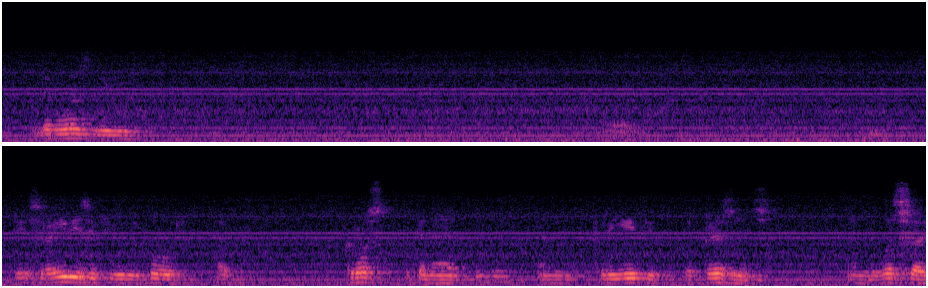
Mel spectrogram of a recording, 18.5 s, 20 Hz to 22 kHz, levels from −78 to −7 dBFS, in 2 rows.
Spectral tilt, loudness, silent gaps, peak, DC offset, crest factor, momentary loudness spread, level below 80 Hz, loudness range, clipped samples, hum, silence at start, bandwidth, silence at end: -6.5 dB/octave; -39 LUFS; none; -20 dBFS; under 0.1%; 18 dB; 14 LU; -54 dBFS; 12 LU; under 0.1%; none; 0 s; 16 kHz; 0 s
